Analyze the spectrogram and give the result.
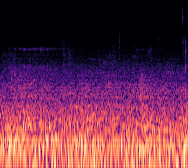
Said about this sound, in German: Der Aufzug fährt nach unten und bleibt jetzt stehen.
